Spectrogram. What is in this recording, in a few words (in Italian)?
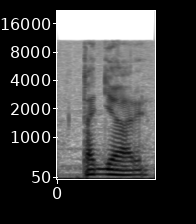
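"tagliare", Italian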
